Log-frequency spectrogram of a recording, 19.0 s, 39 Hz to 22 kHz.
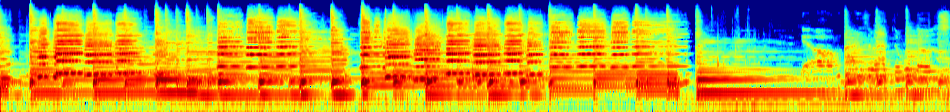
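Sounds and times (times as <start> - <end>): harmonica melody: 0.0 - 14.4
strummed acoustic guitar: 0.0 - 16.1, 16.8 - 19.0.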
